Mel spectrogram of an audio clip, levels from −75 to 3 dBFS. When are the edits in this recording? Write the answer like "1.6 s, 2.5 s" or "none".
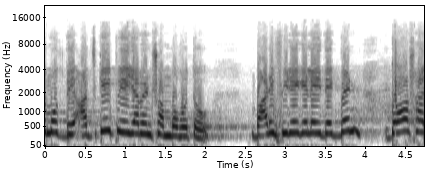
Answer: none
